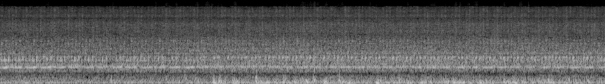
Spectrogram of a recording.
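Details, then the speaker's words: 1995 Nissan D21 Hardbody pickup after crankshaft seal repair; valves clattered at first start after sitting without oil, valve cover off; now smooth, steady idle with even low pulse, no valvetrain clatter; healthy. "But that's just because it had sat here with no oil in it, valve cover off and all. Sounds good now."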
